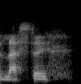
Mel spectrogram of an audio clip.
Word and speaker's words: Leicester: Let's go next to from, is it pronounced Leicester? Is that the correct pronunciation? – Yeah, no, it's a Leicester.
